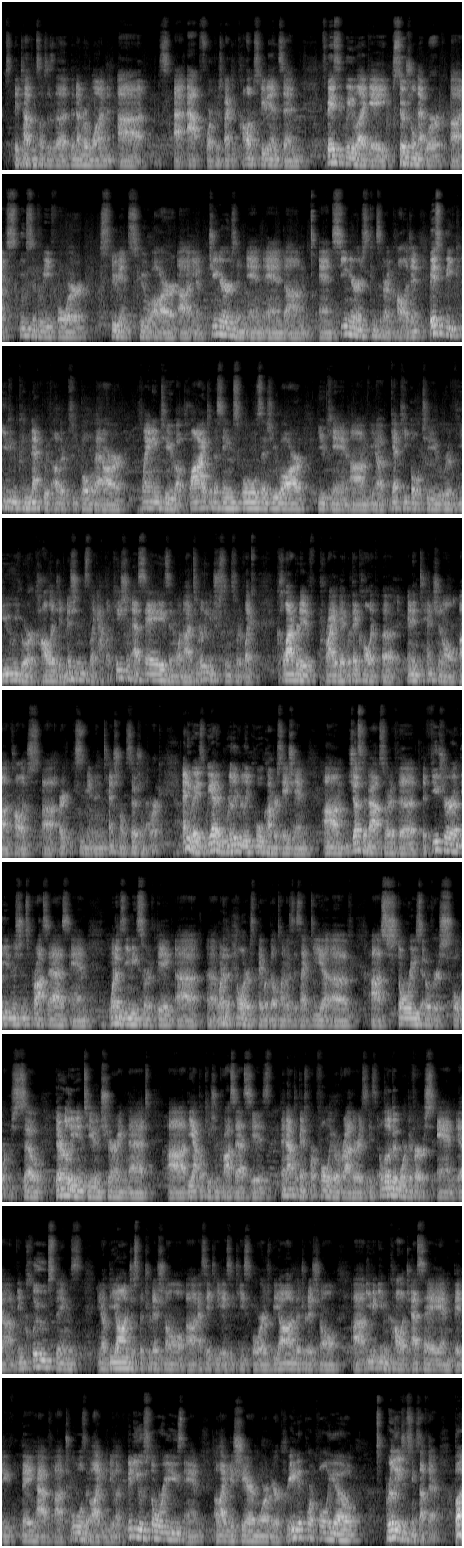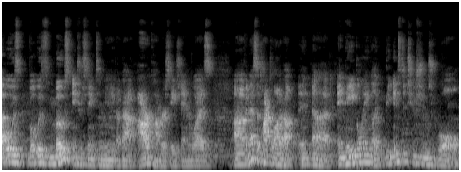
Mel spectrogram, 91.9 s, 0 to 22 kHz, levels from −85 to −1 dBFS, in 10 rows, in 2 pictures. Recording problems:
off-mic speech; far
room echo; slight; dies away in 0.4 s
chatter from many people; faint; throughout; 20 dB below the speech

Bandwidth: 15.5 kHz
